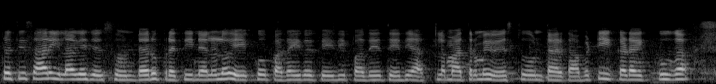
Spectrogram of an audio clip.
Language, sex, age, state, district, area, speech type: Telugu, female, 18-30, Andhra Pradesh, Sri Balaji, urban, spontaneous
